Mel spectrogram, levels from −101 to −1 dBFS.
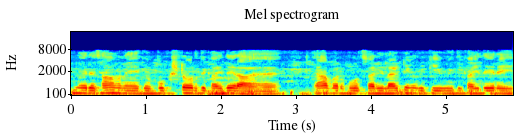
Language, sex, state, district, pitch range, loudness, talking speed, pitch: Hindi, male, Haryana, Rohtak, 130-140 Hz, -16 LUFS, 205 wpm, 135 Hz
